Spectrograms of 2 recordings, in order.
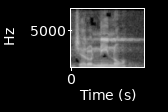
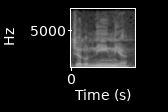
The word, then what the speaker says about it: Jeroninio: He tried pronouncing my name, well attempted, and he said Jeronino. It is not Jeronino, it is Jeroninio, but don't try to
